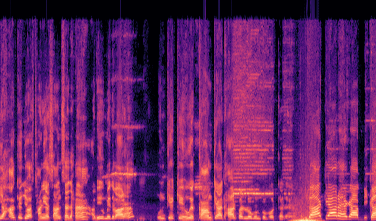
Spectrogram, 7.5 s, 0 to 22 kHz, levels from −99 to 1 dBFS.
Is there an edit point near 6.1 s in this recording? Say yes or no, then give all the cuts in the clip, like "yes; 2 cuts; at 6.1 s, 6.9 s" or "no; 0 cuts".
yes; 1 cut; at 6.1 s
